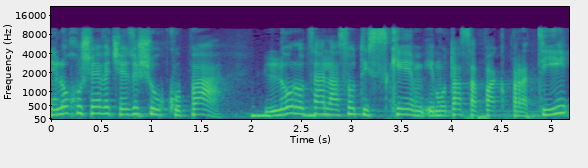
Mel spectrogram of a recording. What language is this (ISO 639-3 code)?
heb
